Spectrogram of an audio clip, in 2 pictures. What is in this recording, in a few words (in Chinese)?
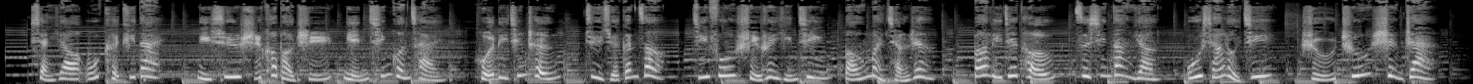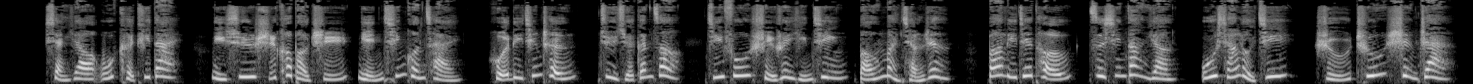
宣传片 肌肤补水甜美活泼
